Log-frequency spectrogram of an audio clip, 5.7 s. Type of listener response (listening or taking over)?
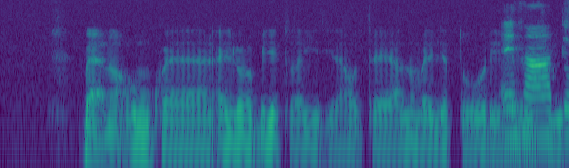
taking over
